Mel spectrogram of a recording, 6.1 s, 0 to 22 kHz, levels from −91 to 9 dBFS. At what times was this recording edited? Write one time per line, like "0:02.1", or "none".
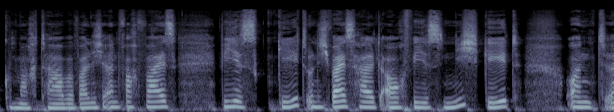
none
